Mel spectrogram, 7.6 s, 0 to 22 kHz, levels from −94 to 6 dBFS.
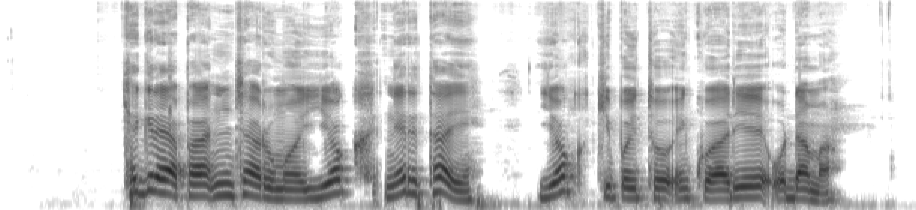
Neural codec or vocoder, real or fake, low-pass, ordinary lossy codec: none; real; none; none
